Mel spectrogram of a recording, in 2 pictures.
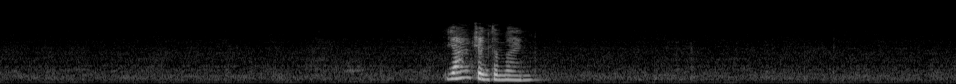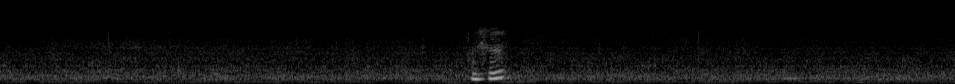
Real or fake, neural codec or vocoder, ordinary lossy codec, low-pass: fake; codec, 44.1 kHz, 3.4 kbps, Pupu-Codec; MP3, 48 kbps; 7.2 kHz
